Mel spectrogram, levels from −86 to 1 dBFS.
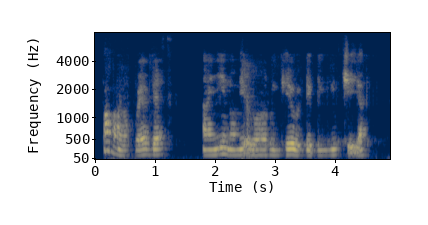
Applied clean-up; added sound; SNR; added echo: neural mask model DeepFilterNet 3.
